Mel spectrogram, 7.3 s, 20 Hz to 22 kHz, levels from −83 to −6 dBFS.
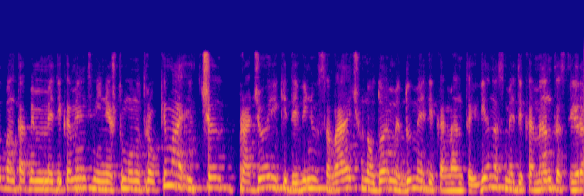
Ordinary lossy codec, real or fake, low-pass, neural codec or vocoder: Opus, 64 kbps; real; 7.2 kHz; none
